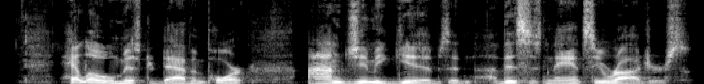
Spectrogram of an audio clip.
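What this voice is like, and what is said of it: Friendly Texan southern accent. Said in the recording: “He had a southern accent, Texas maybe, but was friendly and jovial ... pronounced it like ... Texas all the way.”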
